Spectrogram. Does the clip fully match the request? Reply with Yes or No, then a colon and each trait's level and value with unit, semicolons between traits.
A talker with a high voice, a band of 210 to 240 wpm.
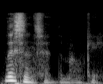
No: low, 100 Hz; fast, 230 wpm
